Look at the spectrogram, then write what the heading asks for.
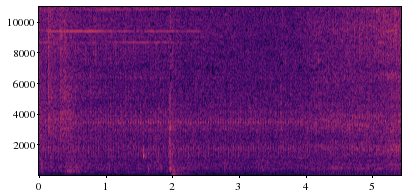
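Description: Car engine idling close by, a steady running sound. There is a sharp click about two seconds in, and a low rumble builds near the end.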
